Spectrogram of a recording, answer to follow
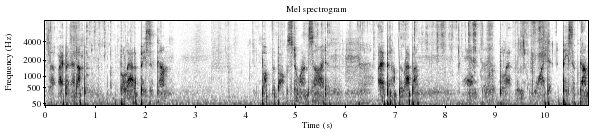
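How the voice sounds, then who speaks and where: A man whispers in an Australian accent over noticeable background noise. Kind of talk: casual talk to camera. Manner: whispered.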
